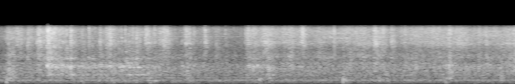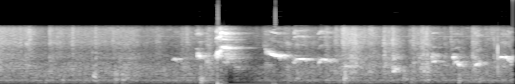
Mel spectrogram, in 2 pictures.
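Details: Olde English Bulldogge puppies at play: after a steady hum of indoor background noise, high whining whimpers and short yelps rise and fall in quick bursts near the end.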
